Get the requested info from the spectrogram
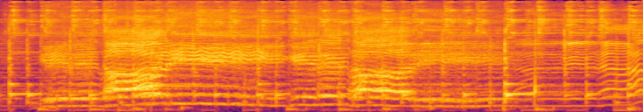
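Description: A man singing a Hindi devotional bhajan, drawing out long ornamented notes that glide up and down, over instrumental accompaniment with a regular drum beat.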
